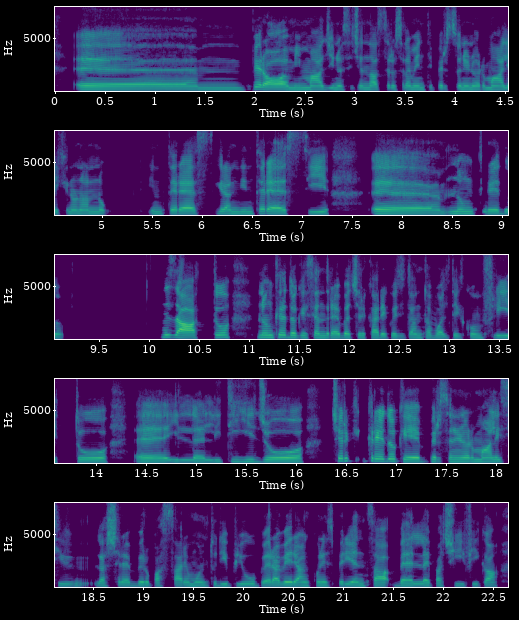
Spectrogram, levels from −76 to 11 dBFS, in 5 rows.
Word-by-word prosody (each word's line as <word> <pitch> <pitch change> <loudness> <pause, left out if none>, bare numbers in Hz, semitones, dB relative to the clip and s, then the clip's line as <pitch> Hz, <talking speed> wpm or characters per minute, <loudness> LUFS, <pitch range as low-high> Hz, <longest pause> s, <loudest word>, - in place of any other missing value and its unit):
ehm, 170 -1 0
però 180 -4 +5
mi 170 0 -4
immagino 175 0 -1
se 170 - -10
ci - - -4
andassero 180 +1 -1
solamente 175 0 -4
persone 180 -1 -3
normali, 175 0 -2
che 170 - -13
non 175 0 -3
hanno 175 -1 -4 0.4
interess 180 -1 +4
grandi 180 -2 -2
interessi, 180 -1 +2 0.4
ehm, 175 -3 +3
non 190 0 -1
credo 180 -2 -3 1.0
esatto, 190 0 +6 0.3
non 205 0 +1
credo 205 -1 +1
che 190 0 -5
si 190 - -1
andrebbe 185 0 0
a - - -3
cercare 175 0 -1
così 175 -1 -6
tanta 175 0 -5
volte 170 -1 -5
il 165 - -10
conflitto, 180 +1 -3 0.3
ehm, 170 -1 +2
il 175 0 -4 0.2
litigio, 180 0 0 0.3
cerc 240 -1 -1
credo 220 -1 +5
che 185 -3 +4
persone 185 0 -1
normali 185 0 +1
si 175 -1 -6
mhmm, - - -14
lascerebbero 175 0 -2
passare 165 -1 -2
molto 170 0 -6
di 170 0 -5
più, 175 +2 -6
per 175 - -1
avere 175 +1 +3
anche 170 0 -3
un'esperienza 170 0 0
bella 175 -1 0
e - - -1
pacifica, 170 0 -4
175 Hz, 145 wpm, -25 LUFS, 170-180 Hz, 1.0 s, esatto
